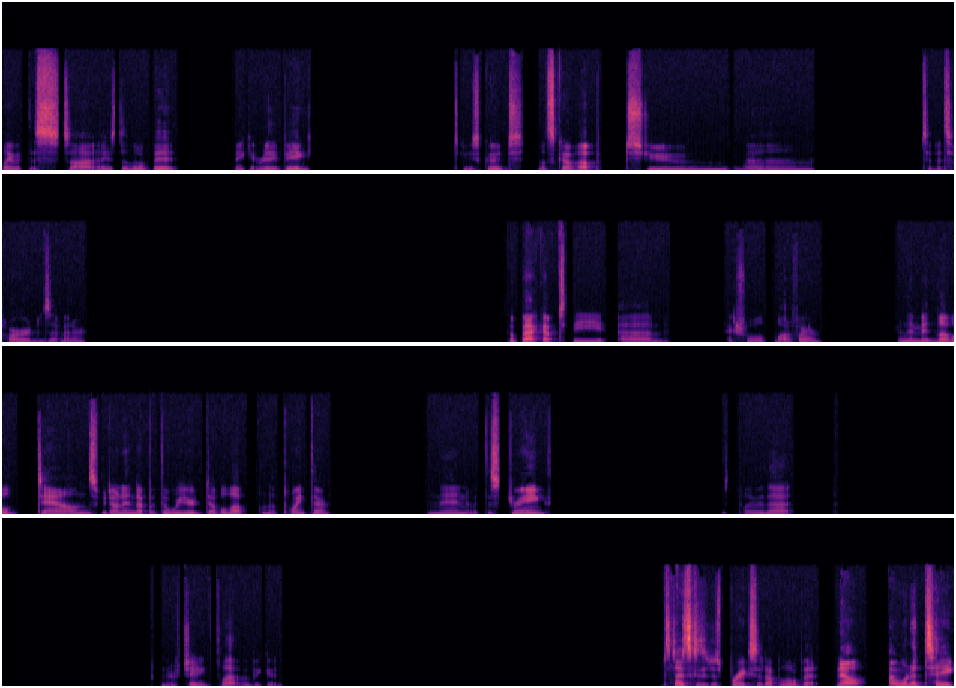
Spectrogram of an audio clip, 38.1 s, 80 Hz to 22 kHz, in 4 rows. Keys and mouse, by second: 4.4 click, 7.0 click, 7.6-8.6 drag, 9.6 click, 12.4 middle click, 13.0 middle click, 16.7 middle click, 17.7 click, 19.7 middle click, 20.5 shift+middle click, 20.9 middle click, 22.3-25.6 drag, 26.1-27.2 middle drag, 27.4 middle click, 29.1 middle click, 29.9-31.5 ctrl+middle drag, 31.7 ctrl+middle click, 31.7 ctrl+click, 31.7 ctrl+right click, 32.0-33.0 middle drag, 33.4 shift+middle click, 34.2 shift+middle click, 34.4 click, 35.3 click.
